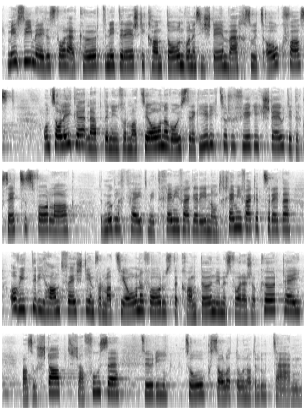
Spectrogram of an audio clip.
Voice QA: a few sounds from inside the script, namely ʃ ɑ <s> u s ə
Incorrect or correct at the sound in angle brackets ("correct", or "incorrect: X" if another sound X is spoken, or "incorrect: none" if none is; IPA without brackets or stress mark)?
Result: incorrect: f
